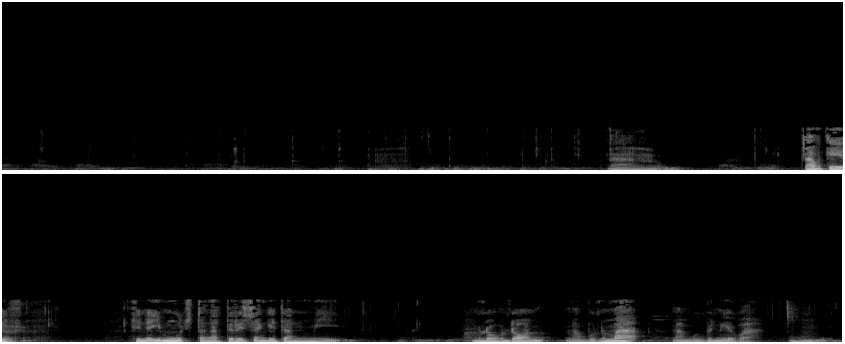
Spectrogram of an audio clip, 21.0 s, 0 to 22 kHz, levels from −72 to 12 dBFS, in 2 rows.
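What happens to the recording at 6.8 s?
At 6.8 s, as throughout the clip, the speech has nothing above 5.5 kHz and a plainly audible watery swirl, likely MP3 compression starved of bits, which fits about 24 kbps. A simple low-pass filter would dull the sound without that flickering, metallic texture.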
